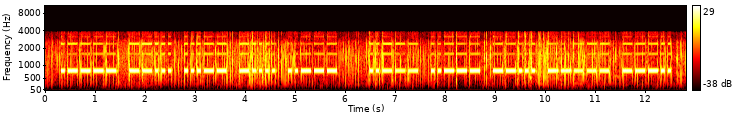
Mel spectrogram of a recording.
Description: Morse code, heard as a keyed tone, about 19 wpm, 790 Hz. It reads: 17362 22708
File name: M04- -2345utc-LOLO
